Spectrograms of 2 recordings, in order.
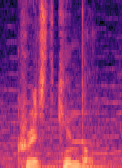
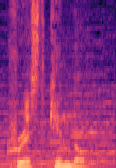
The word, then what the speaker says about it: Christkindl: How do you say Christ child in Luther's German language? Christkindl. That's right, Christkindl. Well, Luther's attempts failed, but Christkindl got swallowed up by Christmas and got transformed into Kris Kringle.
